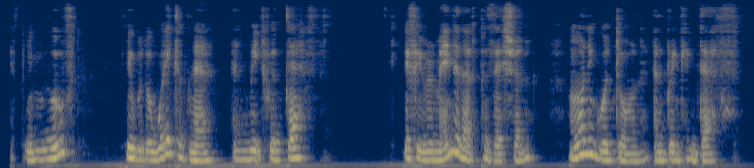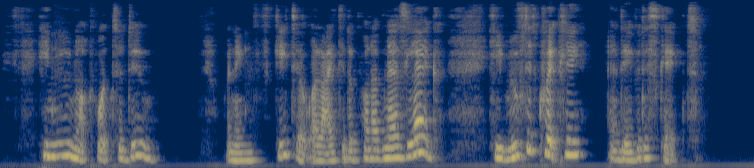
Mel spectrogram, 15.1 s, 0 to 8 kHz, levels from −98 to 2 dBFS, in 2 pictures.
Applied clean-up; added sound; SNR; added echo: neural mask model DeepFilterNet 3.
